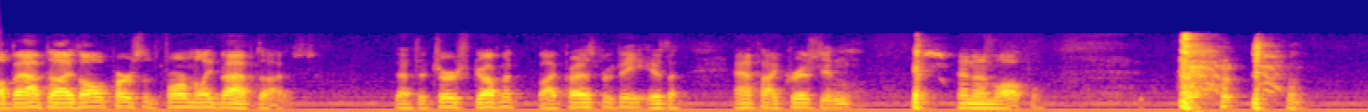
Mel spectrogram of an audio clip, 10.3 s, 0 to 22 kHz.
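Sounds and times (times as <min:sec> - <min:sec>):
speech: 0:00.0 - 0:02.4, 0:03.0 - 0:07.9, 0:08.8 - 0:09.9
throaty coughs: 0:06.8 - 0:07.2, 0:08.8 - 0:09.9.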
